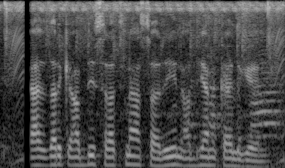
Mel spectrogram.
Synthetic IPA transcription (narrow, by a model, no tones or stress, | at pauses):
jad͡ʒd̪əɾkeəbd̪isɾət͡ʃnasə̃ɾinəd̪ʱjənkəɪlɡel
